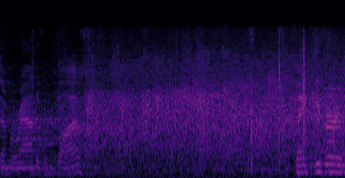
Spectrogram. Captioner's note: applause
